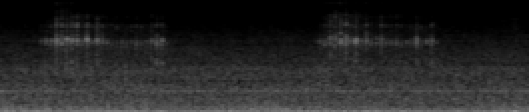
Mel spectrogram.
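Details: Pet cat purring contentedly, a steady low-pitched rumble, with two brief, faint high chirps over it.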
